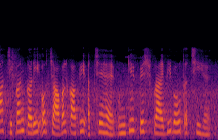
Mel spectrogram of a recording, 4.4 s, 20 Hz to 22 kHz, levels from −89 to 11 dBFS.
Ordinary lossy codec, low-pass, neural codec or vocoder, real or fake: none; 5.4 kHz; none; real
